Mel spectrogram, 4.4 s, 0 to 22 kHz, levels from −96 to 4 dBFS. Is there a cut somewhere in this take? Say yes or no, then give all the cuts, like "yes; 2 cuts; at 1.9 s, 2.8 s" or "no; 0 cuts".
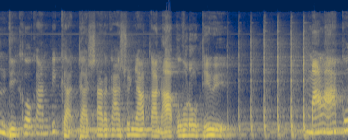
no; 0 cuts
